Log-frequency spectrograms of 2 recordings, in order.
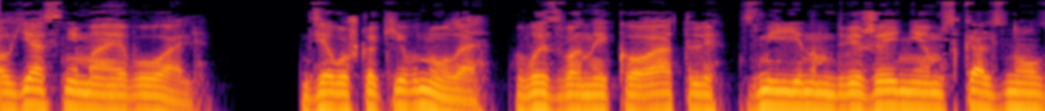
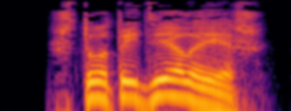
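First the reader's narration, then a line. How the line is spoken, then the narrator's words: Shouted. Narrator (Russian): крикнул я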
